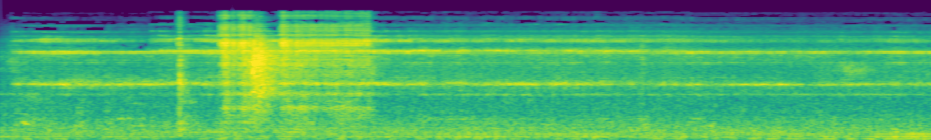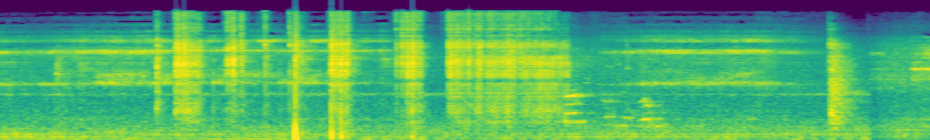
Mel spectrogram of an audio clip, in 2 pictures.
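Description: Steel being cut on a go kart frame, cutting the slot for the chain: a steady high whine broken by harsh cutting bursts, one about two to four seconds in and a cluster from about eleven to fifteen seconds.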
